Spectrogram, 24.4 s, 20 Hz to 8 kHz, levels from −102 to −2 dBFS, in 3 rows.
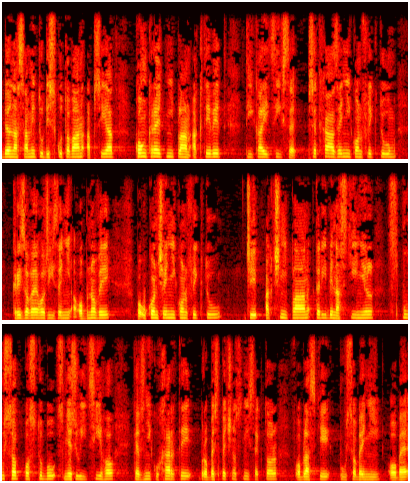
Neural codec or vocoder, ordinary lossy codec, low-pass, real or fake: none; none; 7.2 kHz; real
